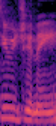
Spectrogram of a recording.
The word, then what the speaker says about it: Eugenie: But Princess Eugenie is like just as close to What'd you call her? Eugenie. That's how you pronounce her name.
